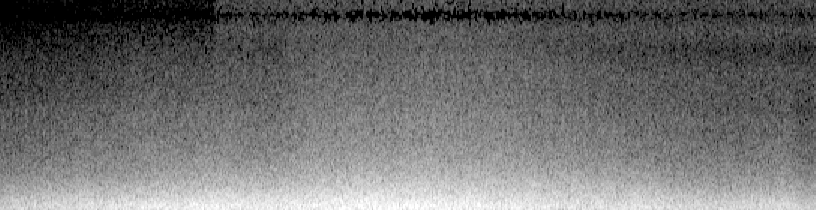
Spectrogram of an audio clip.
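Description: Ocean surf: one wave swelling up over about five seconds, then washing back and fading.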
